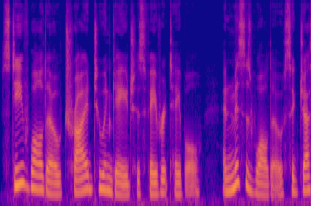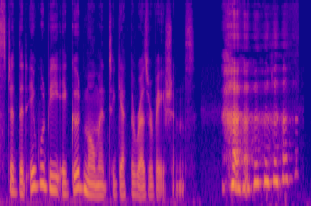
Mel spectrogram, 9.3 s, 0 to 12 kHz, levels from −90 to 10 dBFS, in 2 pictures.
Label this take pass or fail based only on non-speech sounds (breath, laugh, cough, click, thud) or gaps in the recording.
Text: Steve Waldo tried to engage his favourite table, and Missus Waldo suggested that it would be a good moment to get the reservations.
fail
